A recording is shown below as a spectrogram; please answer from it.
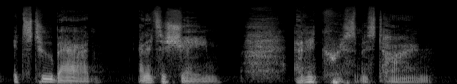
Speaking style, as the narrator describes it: sighed

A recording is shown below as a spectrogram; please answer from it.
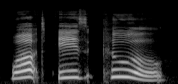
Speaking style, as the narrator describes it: I shouted into the wind

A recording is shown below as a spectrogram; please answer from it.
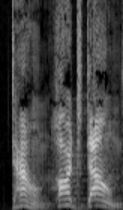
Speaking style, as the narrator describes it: second mate roared

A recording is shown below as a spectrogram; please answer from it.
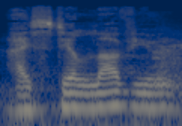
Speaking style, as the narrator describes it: the girl's plate whispered up at her

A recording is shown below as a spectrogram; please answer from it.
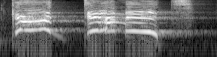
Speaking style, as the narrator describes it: the man shouted

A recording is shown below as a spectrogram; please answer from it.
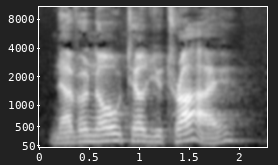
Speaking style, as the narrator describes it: Babcock replied gravely

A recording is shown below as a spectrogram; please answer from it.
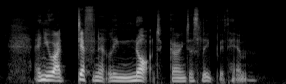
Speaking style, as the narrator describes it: I told myself sternly

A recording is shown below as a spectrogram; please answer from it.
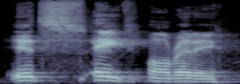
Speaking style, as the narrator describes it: I said

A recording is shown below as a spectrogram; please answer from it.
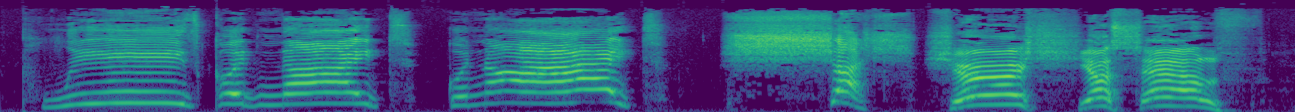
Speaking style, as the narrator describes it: I called out in Yiddish

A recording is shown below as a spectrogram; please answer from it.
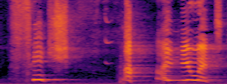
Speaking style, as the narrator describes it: his daughter-in-law laughed

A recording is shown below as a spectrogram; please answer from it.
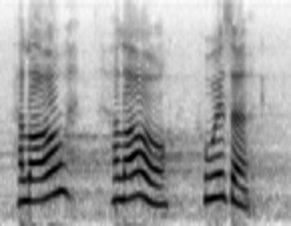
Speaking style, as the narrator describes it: She called out

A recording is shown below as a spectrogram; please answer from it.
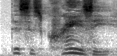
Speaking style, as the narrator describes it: murmured

